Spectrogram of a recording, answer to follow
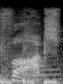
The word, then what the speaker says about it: Foxx: Jamie Foxx, Jamie Foxx, Jamie Foxx, or Jamie Foxx? Players 1, 2, and 3. Jamie Foxx's last name has 2 X's in it. The first X is silent.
